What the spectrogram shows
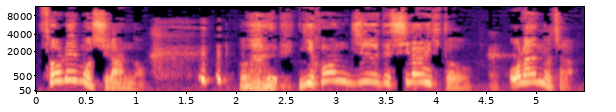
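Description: A man's voice: very high-pitched, wildly swooping pitch, takes it slowly, a little mellow, husky, no room sound. A man with a Kansai accent co-hosting a casual podcast, teasing his partner and reading out listener messages. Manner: teasing, laughs often, reads listener messages. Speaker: podcast co-host. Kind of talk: casual chat.

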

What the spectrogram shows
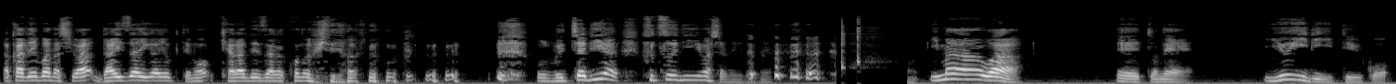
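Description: A man's voice: on the high side, animated, measured pace, pauses often, darkish tone, breathy edge, dry recording. A man with a Kansai accent chatting casually as a talk show co-host, teasing and prodding his partner. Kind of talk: casual chat.

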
